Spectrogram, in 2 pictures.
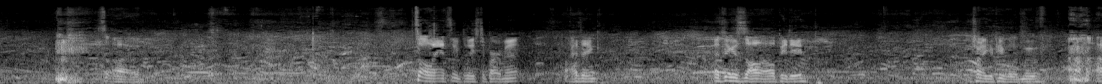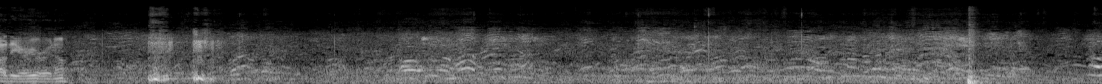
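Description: A crowd of people talks and shouts outdoors.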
